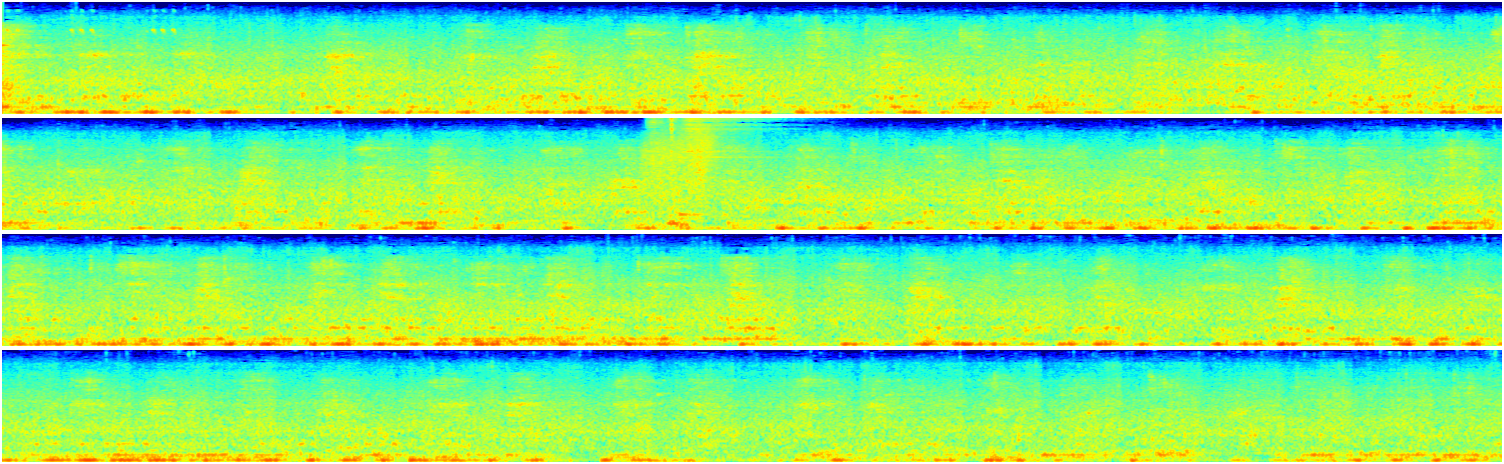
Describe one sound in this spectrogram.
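A bike trainer whirs steadily as someone pedals hard.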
